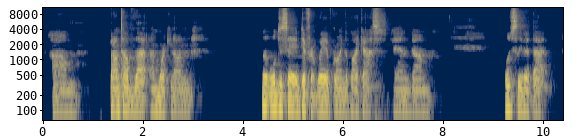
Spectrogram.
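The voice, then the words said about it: Disappointed, downcast voice. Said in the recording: “I'm sure you can hear the disappointment in my voice.”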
